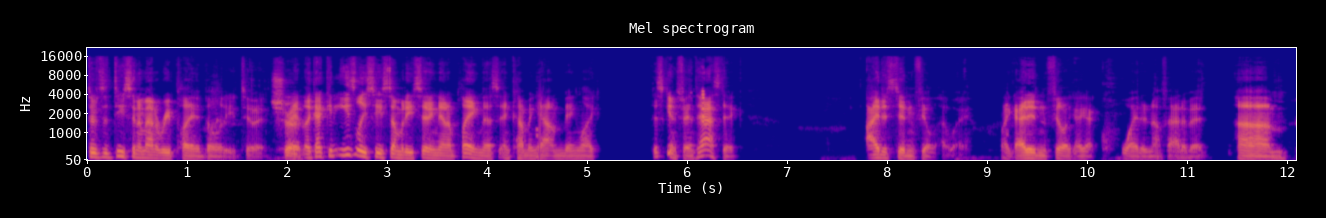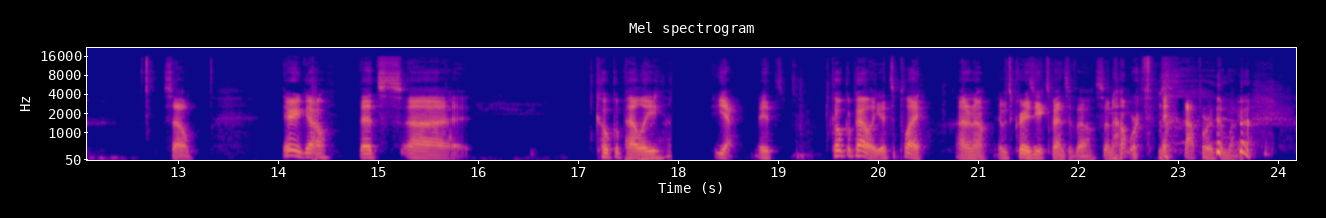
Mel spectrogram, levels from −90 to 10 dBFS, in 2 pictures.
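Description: Corrupt frames decoded: damaged compressed frames were played anyway, throwing energy to wrong frequencies as brief speech chirps and noise bursts at 3.00, 4.49 (after "and playing this and"), 6.04 (after "being like this game's", longest and loudest), 9.19, 14.34 (after "there you", also loud), 15.67 (faint) and 23.60 s.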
